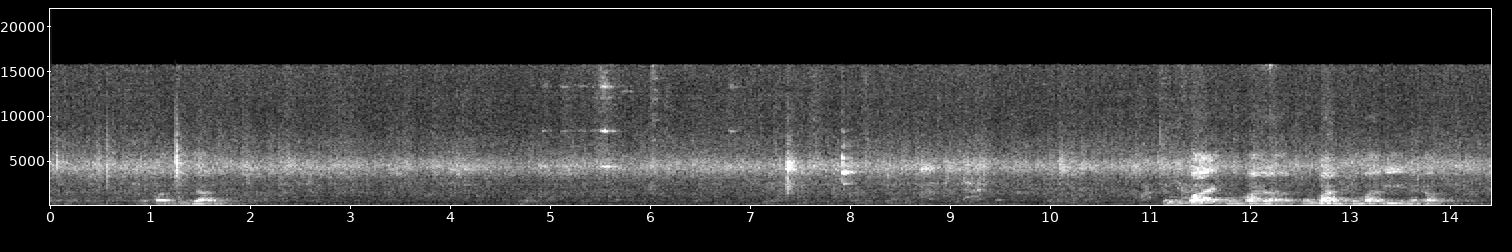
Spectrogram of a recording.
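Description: An older man reads out in a slow chant through a microphone and loudspeakers.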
